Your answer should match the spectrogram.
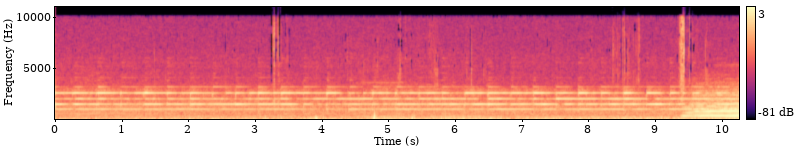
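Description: Steady ringing of a grade-crossing warning bell over the low rumble of an approaching Canadian Pacific freight train. Near the end the lead locomotive's air horn sounds, loud and chord-like, drowning the bell.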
